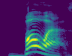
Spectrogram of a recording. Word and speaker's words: Boaz: say his name was how do you say it in your Hebrew tongue Buzz and the booze Boaz that's it Naomi hears the name ringing in her ears she knew Boaz her an Olympic had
